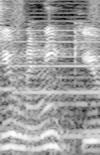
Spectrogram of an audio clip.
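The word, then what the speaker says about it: Yume 2kki: Yumetuki. Which should also be pronounced Yumeniki, but for the sake of differentiating them.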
